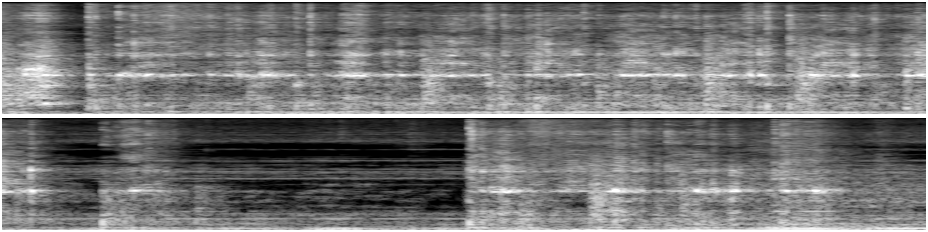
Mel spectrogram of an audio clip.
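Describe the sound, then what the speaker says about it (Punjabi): A spoon stirs a thickening barfi mixture of crumbled leftover rotis in a pan, scraping and clinking against the metal in steady, continuous strokes, close and fairly loud with no talking. "ਇਦਾਂ ਹਲਾਈ ਜਾਣਾ ਜਦ ਤੱਕ ਥੋੜਾ ਜਿਹਾ ਗਾੜਾ ਹੋਰ ਨਾ ਹੋ ਜੇ"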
